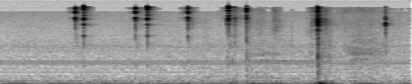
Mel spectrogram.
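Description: Scattered clicks of a computer keyboard and mouse while a copied address is pasted into a web browser, with a heavier thud about three seconds in.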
